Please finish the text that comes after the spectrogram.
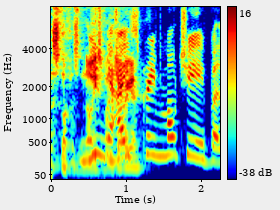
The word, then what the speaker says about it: mochi: Mii instead you got mocky mochi mochi is how you pronounce it is a mochi mochi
